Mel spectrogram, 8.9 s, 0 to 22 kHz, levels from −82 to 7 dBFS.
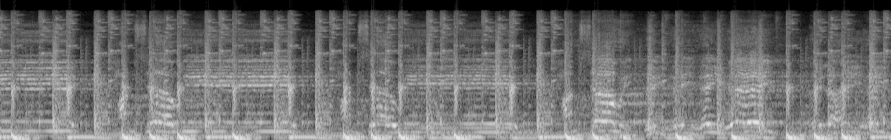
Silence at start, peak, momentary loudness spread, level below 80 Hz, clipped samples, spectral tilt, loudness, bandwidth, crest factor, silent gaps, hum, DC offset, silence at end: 0 s; 0 dBFS; 4 LU; -14 dBFS; 0.6%; -5 dB/octave; -10 LUFS; 16.5 kHz; 10 dB; none; none; under 0.1%; 0 s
